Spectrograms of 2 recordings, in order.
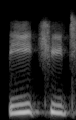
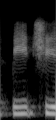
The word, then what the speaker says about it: Beechie: It's Miss Beechy Teaches, and Beechy is spelled like B-E-E-C-H-I-E, because that's my teacher name.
